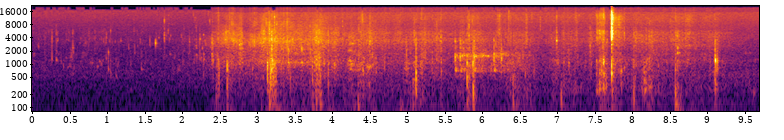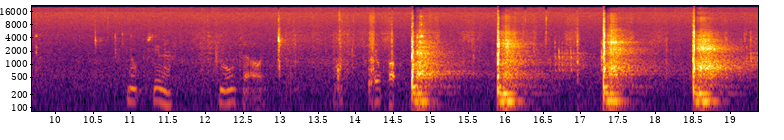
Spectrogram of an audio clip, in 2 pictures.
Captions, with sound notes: No, stay there, come on, Cali. (kisses) Stay, pup. (axe thudding) (thuds echoing)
